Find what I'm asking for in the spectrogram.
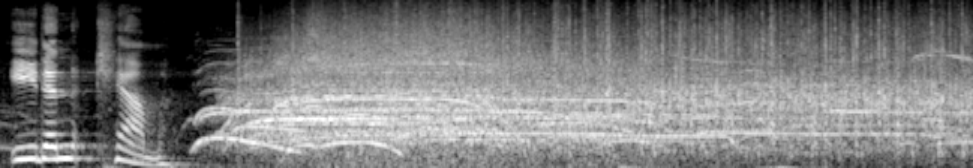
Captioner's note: attendees cheering and clapping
